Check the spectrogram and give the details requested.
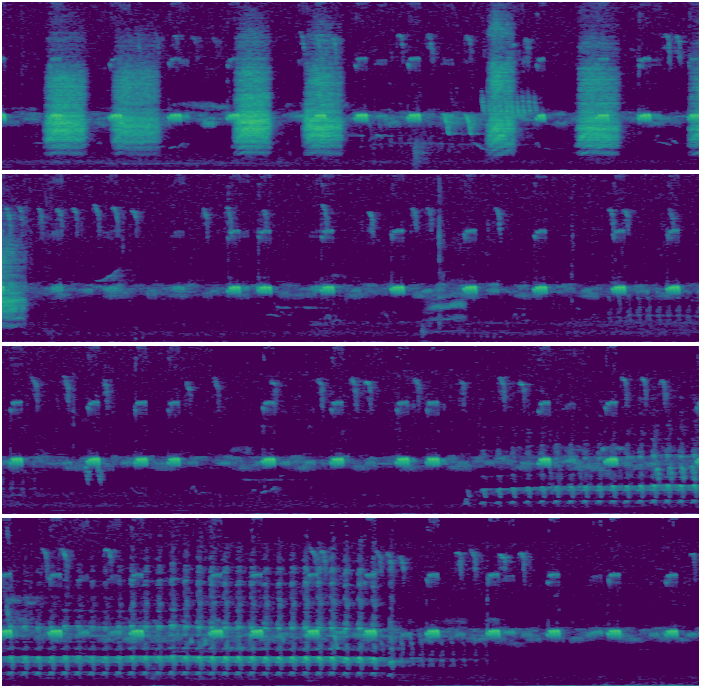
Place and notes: Paseo Rd, Colorado Springs, CO, USA - Palmer Park evening chorus
Woodhouse's Scrub-Jays, Spotted Towhees, Robins, Flickers, crickets and other birds on a breezy evening in Palmer Park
